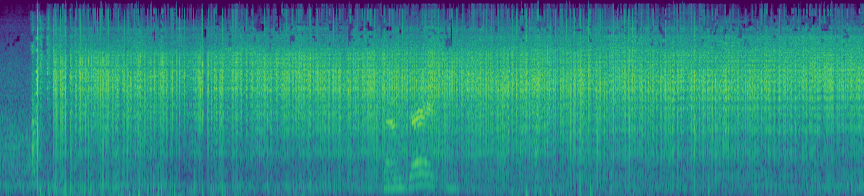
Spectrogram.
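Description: Steady crackling buzz of a trigger-operated welder laying a tack at a welding competition, loud and continuous throughout, with people talking briefly over it.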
